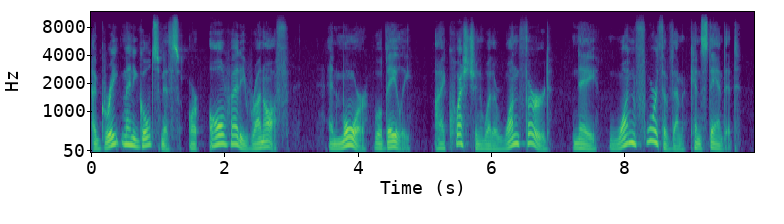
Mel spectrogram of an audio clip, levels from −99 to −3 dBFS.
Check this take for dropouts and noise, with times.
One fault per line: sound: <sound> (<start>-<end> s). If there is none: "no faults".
no faults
